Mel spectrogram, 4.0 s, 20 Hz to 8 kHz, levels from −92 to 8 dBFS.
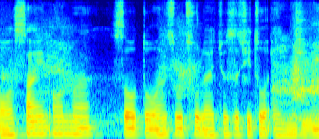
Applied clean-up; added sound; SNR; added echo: none; Growling; 12 dB; none.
